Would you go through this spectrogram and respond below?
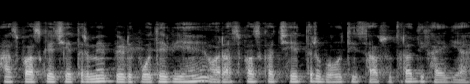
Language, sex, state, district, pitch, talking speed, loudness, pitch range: Hindi, male, Jharkhand, Deoghar, 120 Hz, 265 wpm, -19 LUFS, 115-125 Hz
